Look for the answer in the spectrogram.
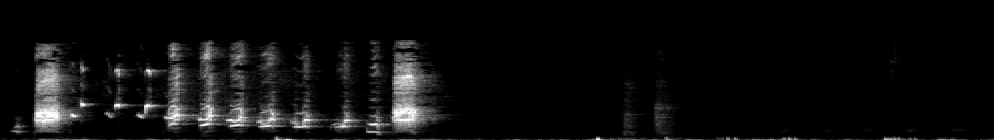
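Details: Long-tailed shrike in lively song, used as a lure recording for birds that have stopped singing: two seconds of rapid, high, scratchy chirps and trills, then near silence with a few faint low knocks.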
